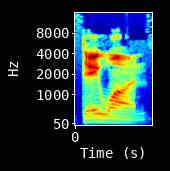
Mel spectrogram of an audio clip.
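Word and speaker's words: Deone: This is what I know I call him Dion, but it's Dayon, right? Dayon. Yeah, the pronunciation guide says Dayon.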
